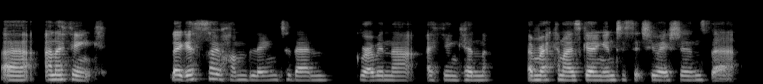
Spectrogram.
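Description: A woman speaks in a southern English accent. Her pitch is medium and her pace moderate. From England, town north of London. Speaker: civil servant. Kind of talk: casual chat. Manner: halting.

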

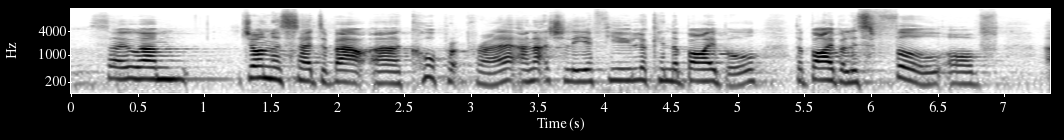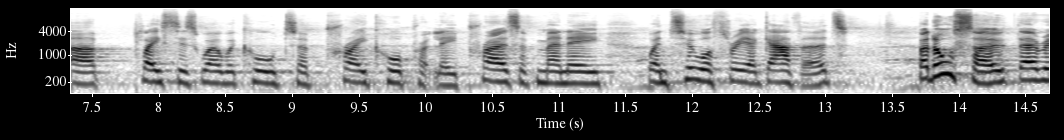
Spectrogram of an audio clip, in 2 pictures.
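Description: Bright and sharp in tone, a woman's medium-pitched voice keeps a fairly even intonation. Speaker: church speaker. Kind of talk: sermon.

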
